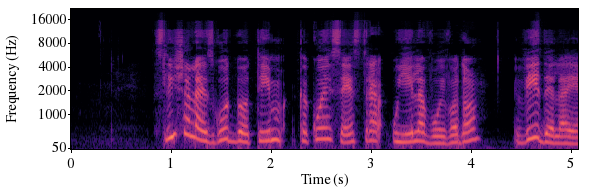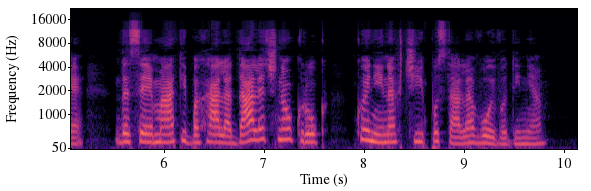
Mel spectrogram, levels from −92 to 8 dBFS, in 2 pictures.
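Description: Throughout the speech, the audio was likely transcoded between lossy codecs, from a WMA stage into a low-bitrate Opus encode, so both sets of artefacts are heard together.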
